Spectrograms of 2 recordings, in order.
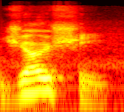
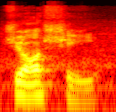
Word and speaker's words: Joshi: uh somebody pointed out that I keep saying Joi uh which is a running joke that I have because it is pronounced Joshi I call it ji it's a running joke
